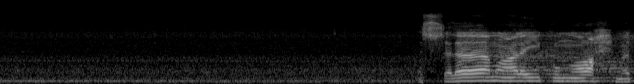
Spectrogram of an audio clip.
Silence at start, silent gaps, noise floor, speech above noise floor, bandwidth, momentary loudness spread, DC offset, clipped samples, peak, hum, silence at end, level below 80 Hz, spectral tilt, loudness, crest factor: 0 s; none; -53 dBFS; 24 dB; 11.5 kHz; 26 LU; under 0.1%; under 0.1%; -14 dBFS; none; 0 s; -70 dBFS; -3.5 dB/octave; -29 LUFS; 20 dB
